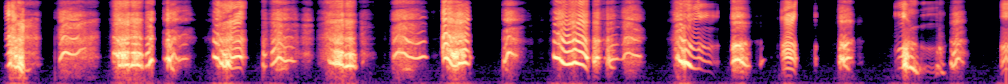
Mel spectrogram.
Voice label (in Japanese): ワンツー BPM110, 効果音なし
